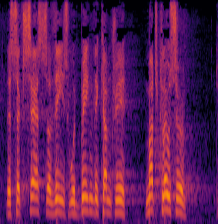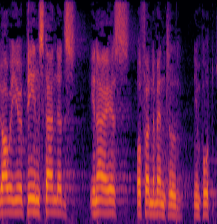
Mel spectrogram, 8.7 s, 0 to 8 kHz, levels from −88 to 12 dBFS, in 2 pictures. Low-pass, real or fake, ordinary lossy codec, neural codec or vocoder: none; real; none; none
